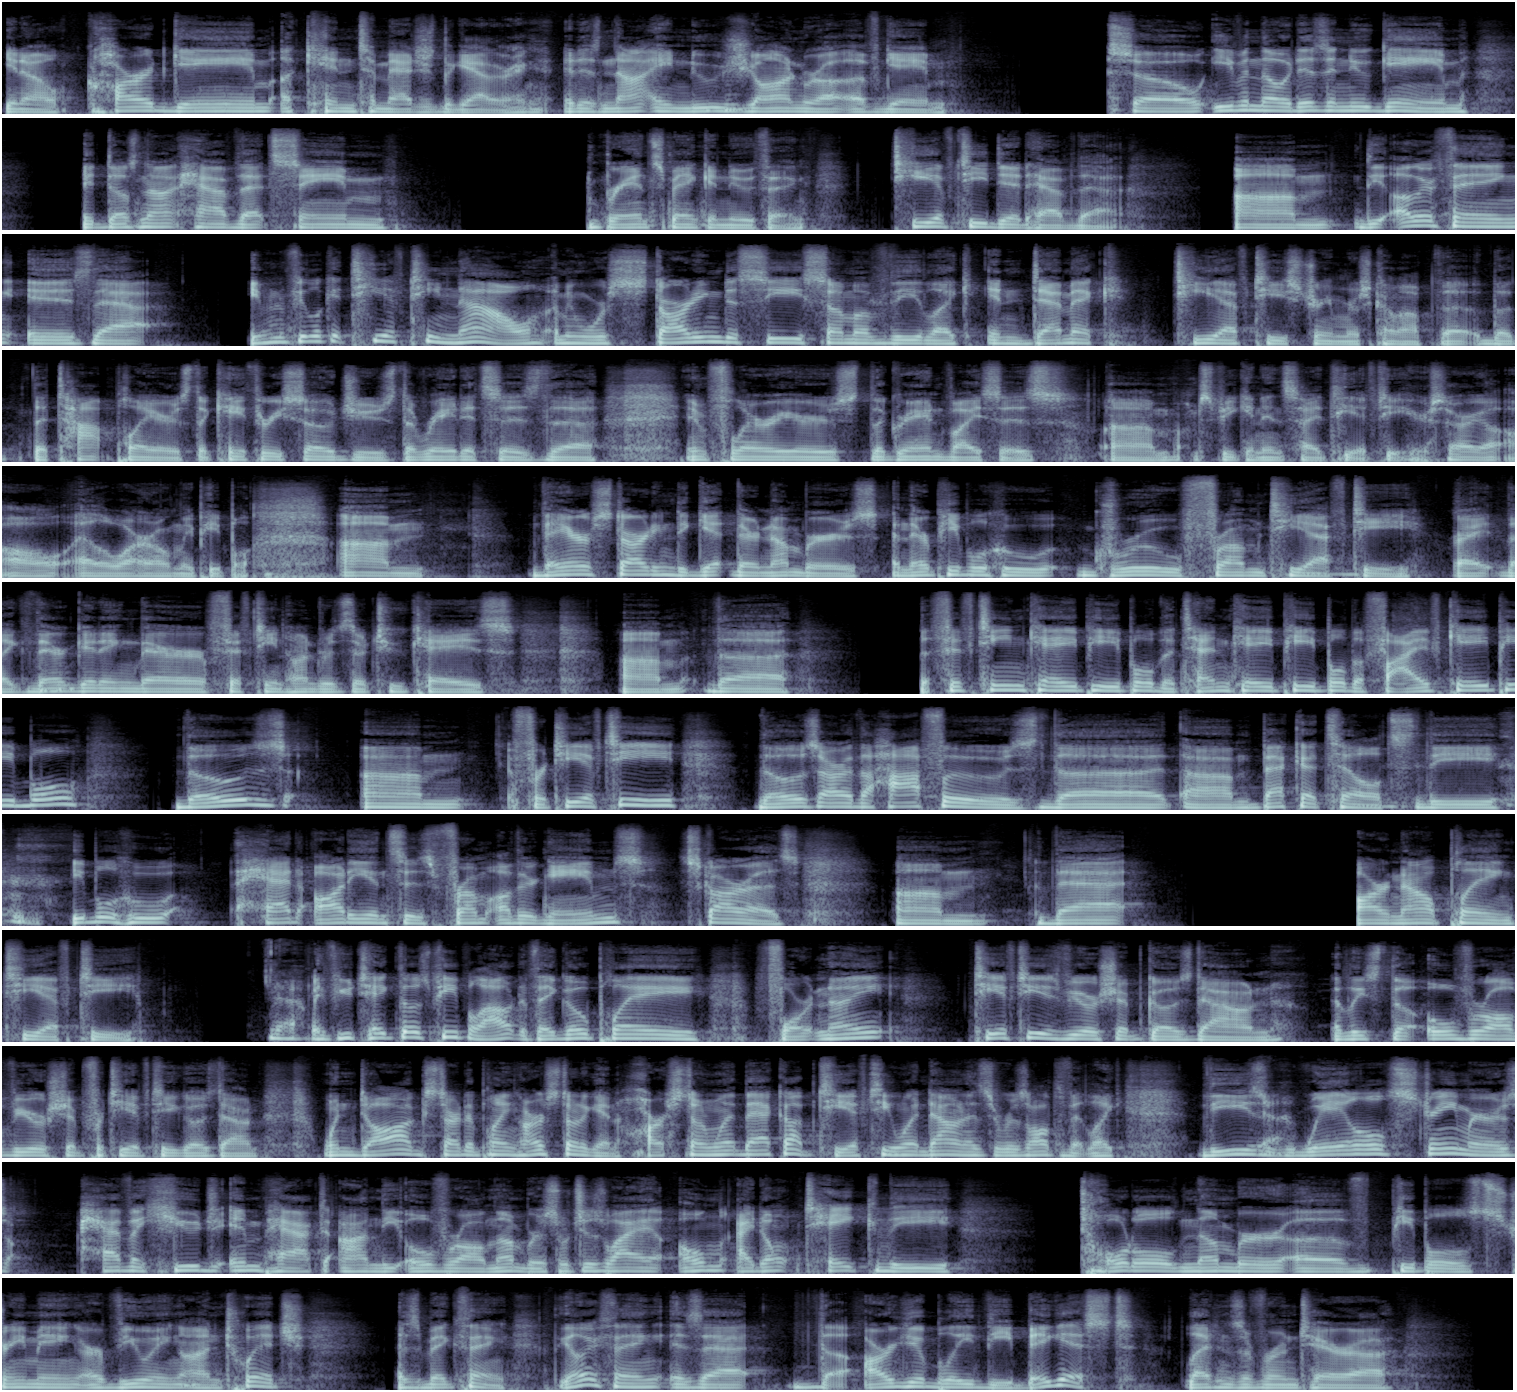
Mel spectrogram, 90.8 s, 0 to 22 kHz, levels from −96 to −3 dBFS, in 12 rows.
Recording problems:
squashed, flat; heavily

